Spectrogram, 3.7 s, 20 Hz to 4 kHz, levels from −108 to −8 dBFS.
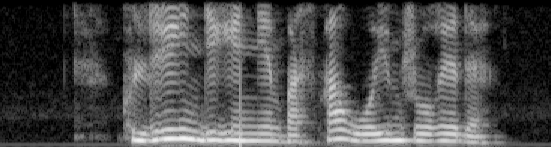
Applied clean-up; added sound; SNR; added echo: none; none; none; none.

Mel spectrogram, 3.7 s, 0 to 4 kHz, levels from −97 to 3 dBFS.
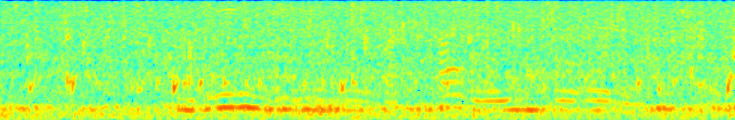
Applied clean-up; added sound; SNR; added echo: none; Stream; -2 dB; none.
